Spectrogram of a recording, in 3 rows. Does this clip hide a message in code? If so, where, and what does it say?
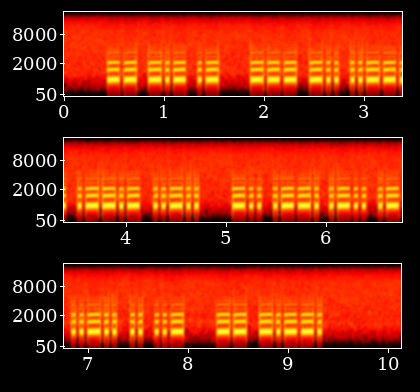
Yes: Morse code (Japanese Wabun code) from 0.4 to 9.4 s, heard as a keyed tone, hand-sent with a paddle, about 30 wpm, 710 Hz. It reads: ヨワイ レポート ホツカイドウ ヨル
